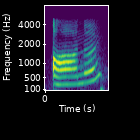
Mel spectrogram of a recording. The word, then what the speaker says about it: honor: ser observadas porque justamente são casos em que o H está ali, mas não é dito. Que palavras são essas? Our, honor e honest. Não disse o H em nenhuma delas.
